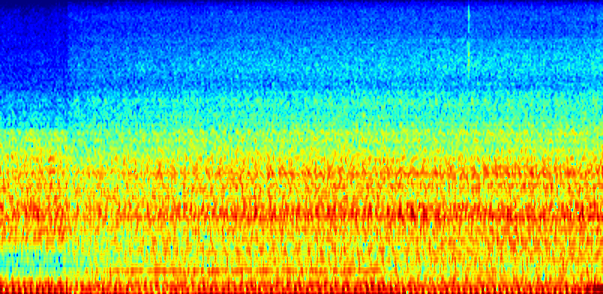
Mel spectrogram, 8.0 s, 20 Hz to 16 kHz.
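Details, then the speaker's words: Dodge Ram 2500 with freshly rebuilt 5.9 Cummins diesel on first run, air still in the fuel lines and no coolant: deep, steady diesel clatter at an even idle with no knocks, misses or hunting; normal diesel idle. "so the truck seems to run pretty decent i'd like to let it run a little bit longer to let all the air get out of the fuel lines"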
